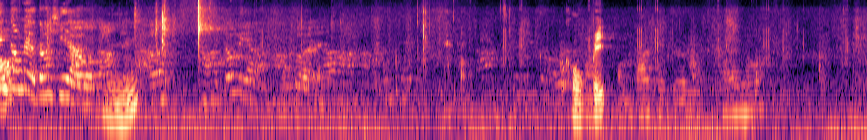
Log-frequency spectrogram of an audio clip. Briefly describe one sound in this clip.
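A man talks close by with animation.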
